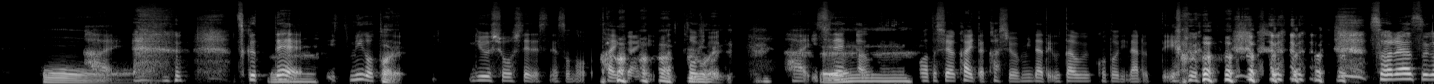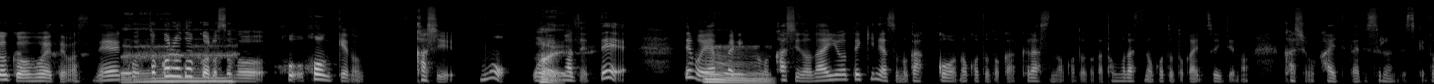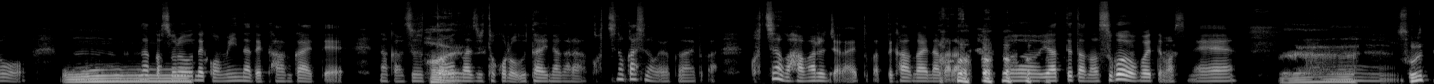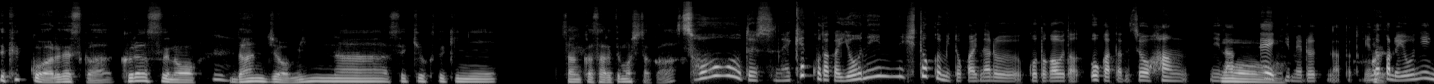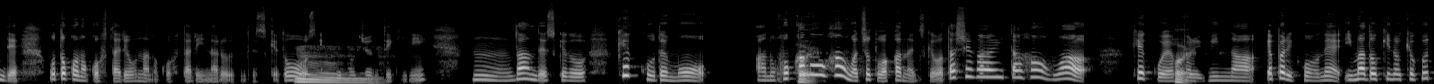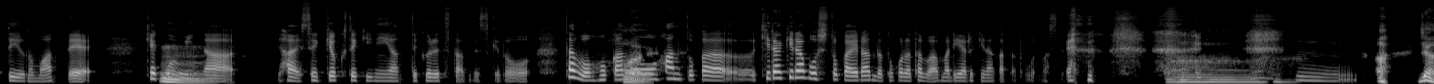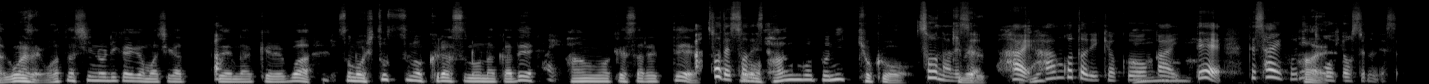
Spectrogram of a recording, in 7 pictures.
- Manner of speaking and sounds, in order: laugh; laugh; laugh; other background noise; laugh; sniff; laugh; laughing while speaking: "はい"
- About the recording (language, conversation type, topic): Japanese, podcast, 懐かしい曲を聴くとどんな気持ちになりますか？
